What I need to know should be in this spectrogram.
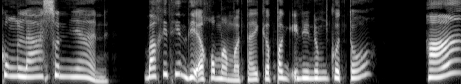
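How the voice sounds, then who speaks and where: A woman's voice: sits high, very animated, moderate pace, no echo, clean studio sound, pitched above the performer's own voice. A woman voicing a desperate, defiant accused daughter-in-law in an audio melodrama, agitated and pleading. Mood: defiant, hysterical.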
